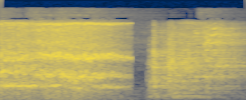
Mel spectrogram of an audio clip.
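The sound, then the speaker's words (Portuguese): Brakes pulled and tires skidding as a sound effect: a loud, harsh screech that cuts out briefly, then returns and carries on to the end. “puxa o freio.”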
